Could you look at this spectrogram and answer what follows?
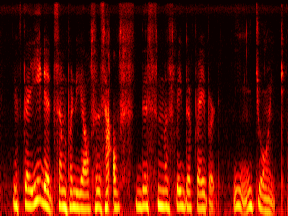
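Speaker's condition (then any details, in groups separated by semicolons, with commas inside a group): Cerebral palsy; cannot walk, crawls to get around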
